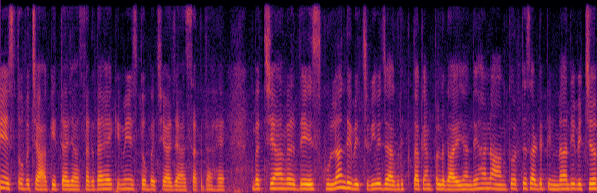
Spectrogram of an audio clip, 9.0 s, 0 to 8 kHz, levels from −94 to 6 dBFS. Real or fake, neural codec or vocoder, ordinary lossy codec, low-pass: fake; codec, 16 kHz, 2 kbps, FunCodec, trained on Chinese and English, 25 frames a second; none; none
